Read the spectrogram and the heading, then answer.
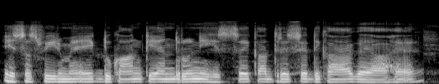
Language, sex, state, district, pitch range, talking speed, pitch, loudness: Hindi, male, Uttar Pradesh, Lalitpur, 120-130 Hz, 175 wpm, 125 Hz, -13 LUFS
